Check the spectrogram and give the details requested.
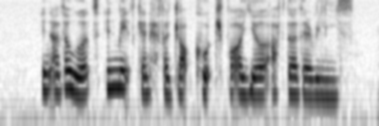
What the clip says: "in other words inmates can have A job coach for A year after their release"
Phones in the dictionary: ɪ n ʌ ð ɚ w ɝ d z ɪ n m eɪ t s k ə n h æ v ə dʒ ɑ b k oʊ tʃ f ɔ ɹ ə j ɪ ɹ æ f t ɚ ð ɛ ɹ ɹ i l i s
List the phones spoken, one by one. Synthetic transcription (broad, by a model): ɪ n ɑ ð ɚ w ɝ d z ɪ n m eɪ t s k ə n h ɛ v ə dʒ ɑ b k oʊ tʃ f ɔ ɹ ə j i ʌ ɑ f t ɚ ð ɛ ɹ ɹ i l i s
